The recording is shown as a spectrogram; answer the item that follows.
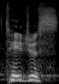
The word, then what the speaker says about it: Tejas: My name is Tejas. That's pronounced like contagious.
